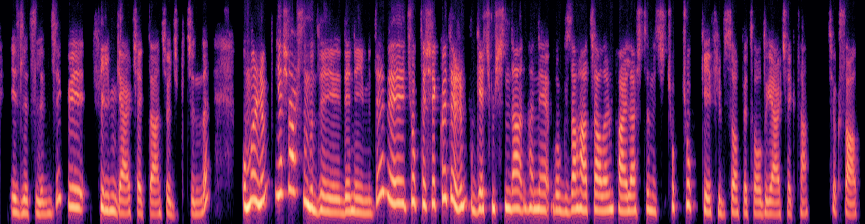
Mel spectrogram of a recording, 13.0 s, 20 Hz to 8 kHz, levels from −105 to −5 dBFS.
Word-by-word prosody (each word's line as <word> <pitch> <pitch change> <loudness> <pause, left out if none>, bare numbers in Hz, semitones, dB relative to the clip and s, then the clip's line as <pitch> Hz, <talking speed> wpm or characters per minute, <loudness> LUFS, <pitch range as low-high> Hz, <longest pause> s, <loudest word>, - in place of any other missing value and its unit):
izletilebilecek 170 - -5
bir 245 -4 +2
film 205 -5 0
gerçekten 170 -2 -4
çocuk 155 -4 -9
için 160 +1 -8
de. 365 - -3 0.5
Umarım 300 +5 +7 0.2
yaşarsın 430 - +4
bu 215 -6 +5
de 185 -4 0
deneyimi 180 -4 -1
de 370 - -1
ve 300 -4 +4
çok 315 +1 -1
teşekkür 295 +5 +1
ederim, 285 -6 +4
bu 205 -4 -3
geçmişinden, 230 0 +1
hani, 225 -2 +1
bu 210 -3 -4
güzel 215 +4 0
hatıralarını 210 0 +2
paylaştığın 200 +1 -1
için. 190 - -9
Çok, 255 0 -7
çok 275 -1 -3
keyifli 180 -3 -3
bir - - -14
sohbet 170 0 -6
oldu 160 0 -4
gerçekten. 160 +1 -6 0.3
Çok - - -11
sağ - - -2
ol. - - -10
210 Hz, 160 wpm, -23 LUFS, 175-260 Hz, 0.5 s, Umarım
